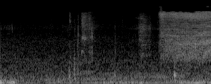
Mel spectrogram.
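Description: Aerosol spray-paint can hissing as a black outline is sprayed: two short bursts, then a steady spray starting about one and a half seconds in.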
